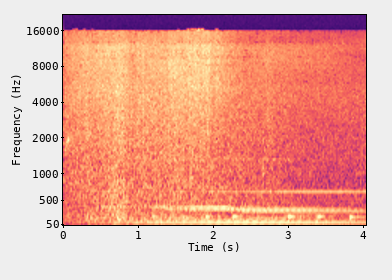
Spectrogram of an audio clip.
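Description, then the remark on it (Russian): Steady rushing sea waves wash continuously at a moderate level, with a faint low humming drone underneath and no voices. “Воин утонул, а свирель унесли морские волны.”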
